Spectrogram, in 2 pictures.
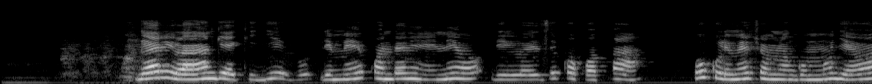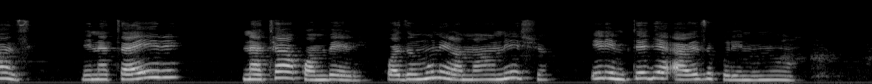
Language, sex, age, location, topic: Swahili, female, 18-24, Dar es Salaam, finance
